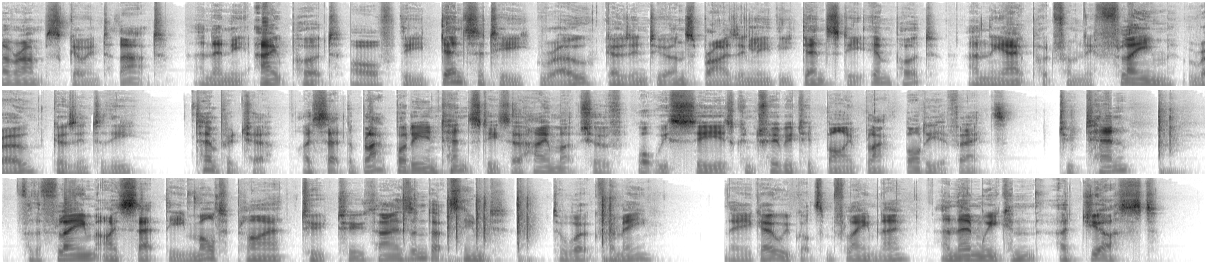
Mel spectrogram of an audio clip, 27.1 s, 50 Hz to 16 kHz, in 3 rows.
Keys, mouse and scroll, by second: 2.9 click, 10.4 click, 12.8 click, 16.9 KP_1, 17.2 KP_0, 17.7 KP_Enter, 19.4 click, 21.1 KP_2, 21.4 KP_0, 22.5 KP_Enter, 25.8 click.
